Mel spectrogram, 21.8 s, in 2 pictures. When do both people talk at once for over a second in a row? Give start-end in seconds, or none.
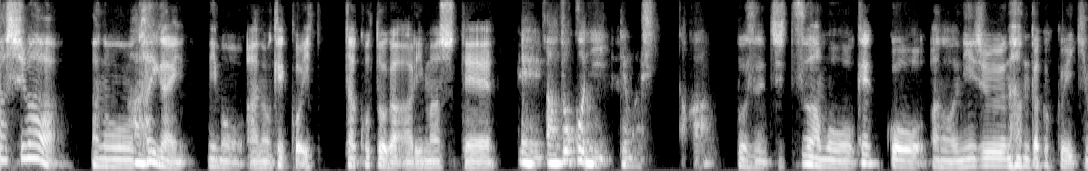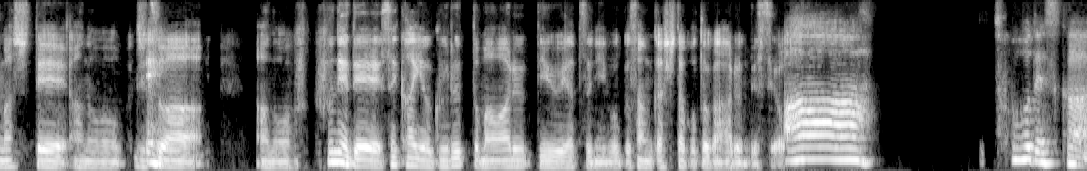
none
